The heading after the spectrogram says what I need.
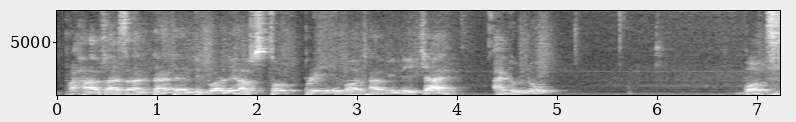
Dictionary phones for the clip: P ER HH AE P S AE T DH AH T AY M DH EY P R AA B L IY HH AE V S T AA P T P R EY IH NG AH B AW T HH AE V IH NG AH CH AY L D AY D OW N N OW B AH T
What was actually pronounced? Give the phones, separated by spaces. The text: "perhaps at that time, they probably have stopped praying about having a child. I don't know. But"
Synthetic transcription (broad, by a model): P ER HH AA P S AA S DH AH T AY M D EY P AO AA L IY HH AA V S T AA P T P R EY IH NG AH B AW T HH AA V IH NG AH CH AY L D AY D OW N N OW B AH T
